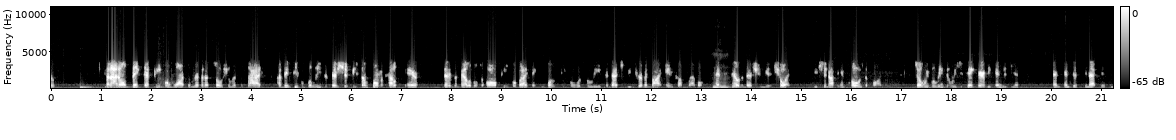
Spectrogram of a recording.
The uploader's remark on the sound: There are times when the audio is challenging to hear as we recorded this interview via phone.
